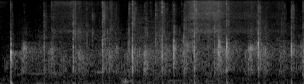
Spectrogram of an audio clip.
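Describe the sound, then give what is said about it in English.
Sparse, half-hearted audience clapping: scattered, uneven claps at a modest level, never building into full applause, with no one speaking over it. “That was a half-hearted clap, wasn't it?”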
